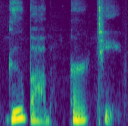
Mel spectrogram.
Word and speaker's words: Gooboberti: It's Gooboberti. Goo as in Goo Goo Baby, Bob as in the name, as in question, tea as in the drink with jam and bread.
